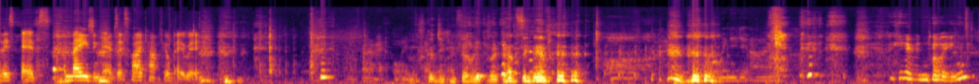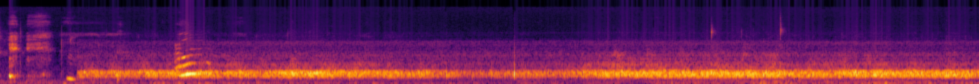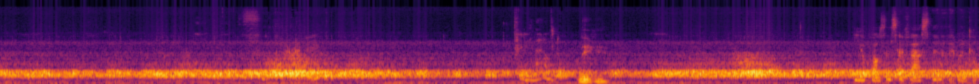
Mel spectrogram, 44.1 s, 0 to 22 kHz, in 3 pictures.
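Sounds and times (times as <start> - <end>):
fast heartbeat pulse: 15.8 - 44.0.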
